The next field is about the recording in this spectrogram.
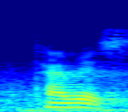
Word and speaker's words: Claris: I'm Clarice. – Clarice. Yeah. How do you spell that? – C-L-A-R-I-S.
